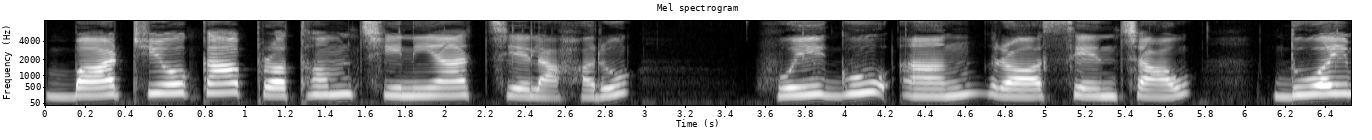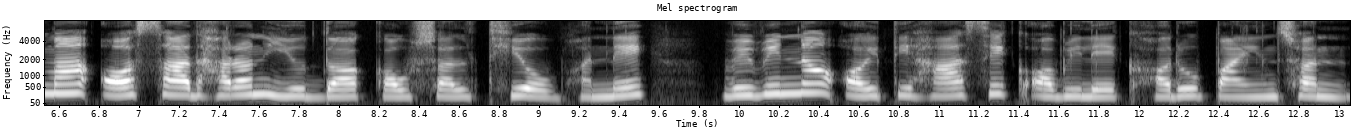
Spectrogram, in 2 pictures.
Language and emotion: Nepali, neutral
